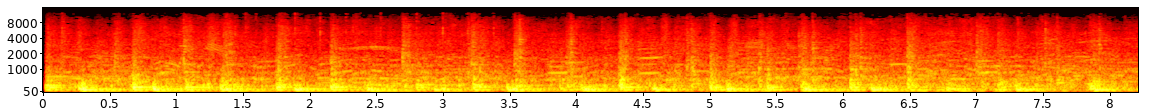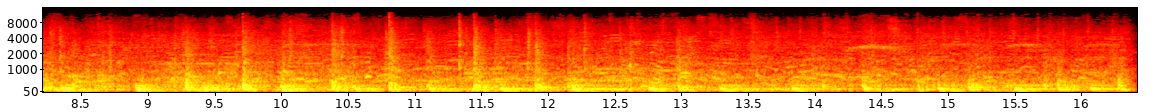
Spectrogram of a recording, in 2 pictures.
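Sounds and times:
ethnic protest band approaching: 0:00.0 - 0:16.4.

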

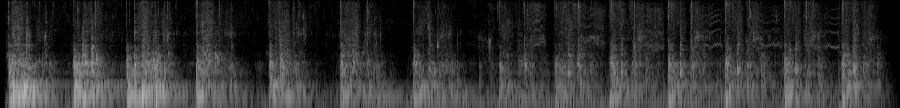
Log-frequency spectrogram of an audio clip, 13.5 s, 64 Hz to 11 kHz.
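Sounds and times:
industrial hand pump pumping water into small metal tank: 0:00.1 - 0:13.4.

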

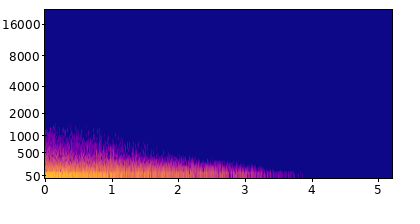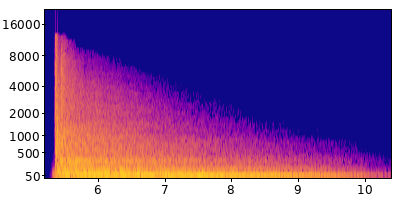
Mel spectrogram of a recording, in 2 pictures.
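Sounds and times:
cinematic metal impact hit: 0:05.4 - 0:10.3.

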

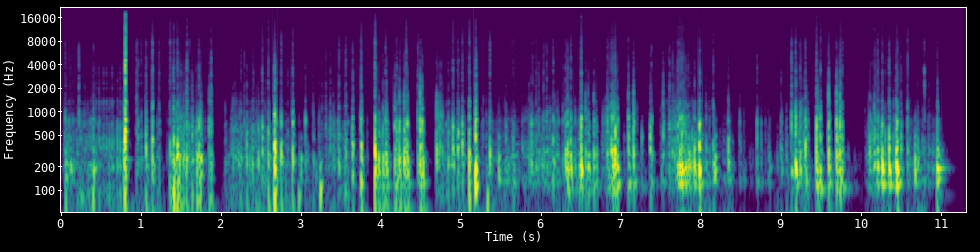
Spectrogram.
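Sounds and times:
small plastic container creaking under pressure: 0:00.0 - 0:11.2.

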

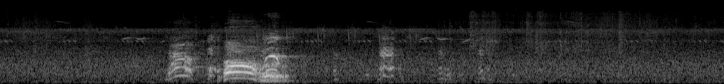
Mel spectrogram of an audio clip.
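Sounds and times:
baboon calls: 0:01.7 - 0:05.0.

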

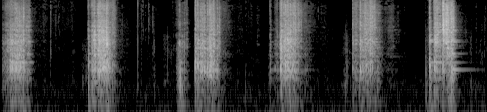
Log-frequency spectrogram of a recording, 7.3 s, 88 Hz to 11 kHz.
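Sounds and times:
shovel clearing snow from path: 0:00.0 - 0:00.6, 0:01.3 - 0:01.9, 0:02.6 - 0:07.0.

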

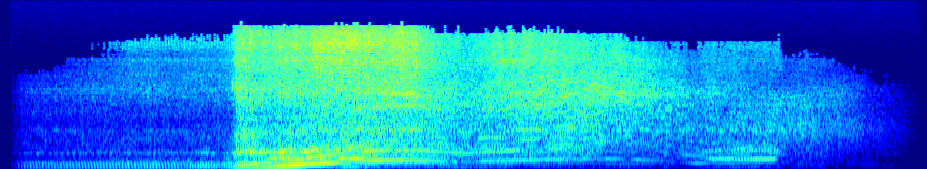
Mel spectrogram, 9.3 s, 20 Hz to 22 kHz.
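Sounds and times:
sports car driving away fast: 0:01.1 - 0:08.4.

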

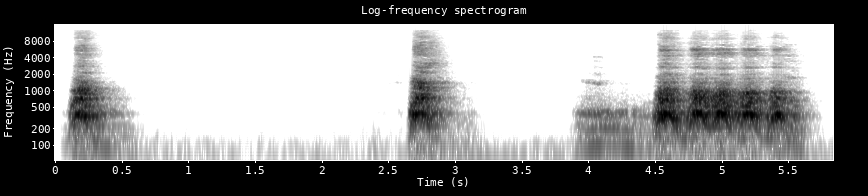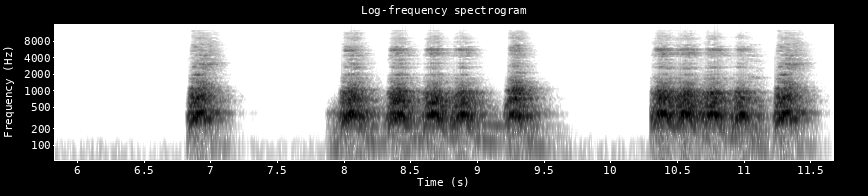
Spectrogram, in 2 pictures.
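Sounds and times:
medium-sized dog barking: 0:00.0 - 0:00.6, 0:02.6 - 0:03.1, 0:04.4 - 0:05.7, 0:06.8 - 0:07.3, 0:07.9 - 0:09.7, 0:10.3 - 0:11.6.

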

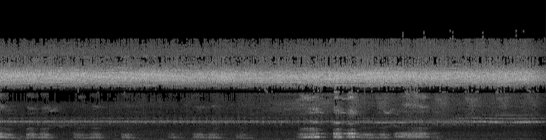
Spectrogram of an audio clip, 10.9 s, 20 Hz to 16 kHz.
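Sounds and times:
howler monkey grunting and roaring in Costa Rica: 0:00.0 - 0:05.2, 0:06.0 - 0:09.0
insect drone in Costa Rica: 0:00.0 - 0:10.9.

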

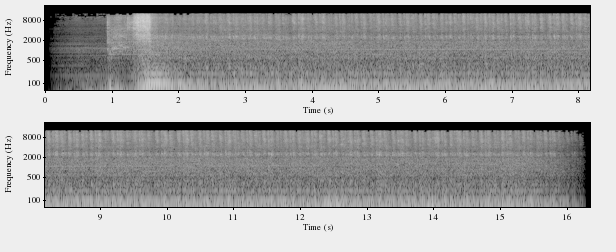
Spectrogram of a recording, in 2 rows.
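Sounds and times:
vintage 1957 Chevrolet engine starting heard from exterior: 0:00.2 - 0:16.3.

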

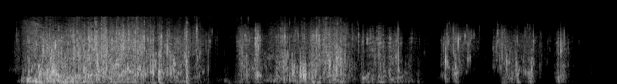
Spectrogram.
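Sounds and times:
cartoon slime big movement squelch: 0:00.1 - 0:05.8.

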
